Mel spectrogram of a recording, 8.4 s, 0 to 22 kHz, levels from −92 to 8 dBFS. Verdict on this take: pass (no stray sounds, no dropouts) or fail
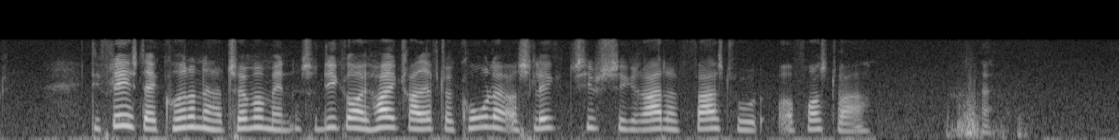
fail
